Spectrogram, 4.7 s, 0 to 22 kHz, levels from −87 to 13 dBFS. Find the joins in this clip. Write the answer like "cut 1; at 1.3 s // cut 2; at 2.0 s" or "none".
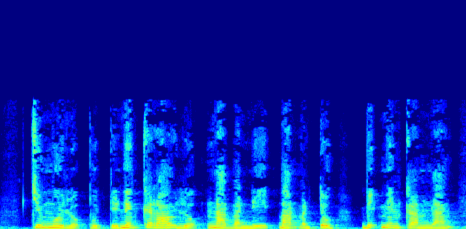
cut 1; at 1.2 s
